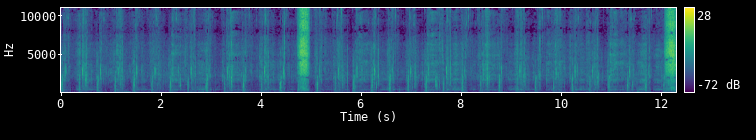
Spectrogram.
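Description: A runner's footfalls on an asphalt road, a steady rhythm of light steps. About five seconds in there is one brief, loud rush of noise.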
